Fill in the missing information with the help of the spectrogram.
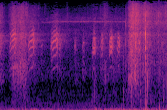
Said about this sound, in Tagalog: Ligang-liga po ang ibon oh.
